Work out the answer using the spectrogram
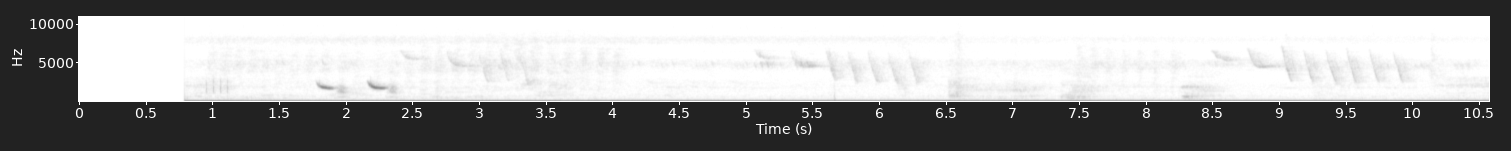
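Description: Birds calling over a steady hiss that starts abruptly about a second in: two short falling chirps, then two quick runs of high, rapidly repeated notes later on.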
